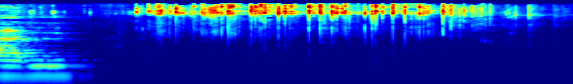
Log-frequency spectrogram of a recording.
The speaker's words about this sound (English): Okay, what was that? That was the dinner bell.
